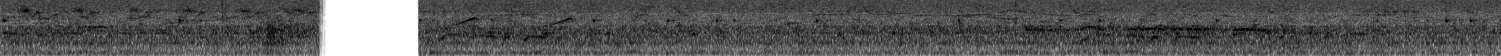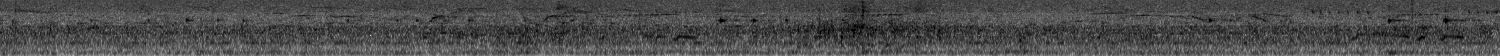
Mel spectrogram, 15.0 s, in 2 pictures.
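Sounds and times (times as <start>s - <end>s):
bird chirping: 0.0s - 12.2s, 12.8s - 15.0s
gliding bird call: 12.9s - 15.0s.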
